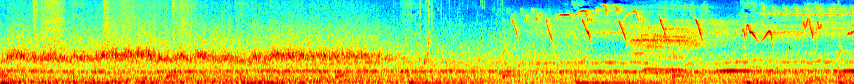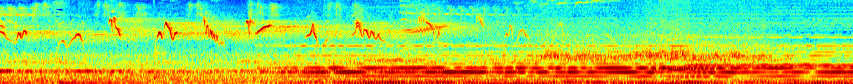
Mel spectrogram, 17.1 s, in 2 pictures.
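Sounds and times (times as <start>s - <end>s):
low musical drone: 0.0s - 17.0s
birds chirping: 4.0s - 15.1s.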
